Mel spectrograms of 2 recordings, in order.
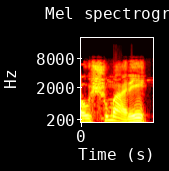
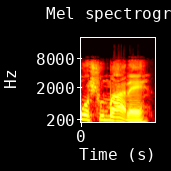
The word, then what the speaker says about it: Oxumaré: não sei muita coisa a pronúncia correta é oxumaré e não oxumaré quem entende do idioma yorubá fala que o sol fechado do e no final representa o gênero masculino por essa razão as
